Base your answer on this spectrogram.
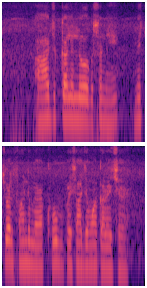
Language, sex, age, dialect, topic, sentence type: Maithili, male, 18-24, Angika, banking, statement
